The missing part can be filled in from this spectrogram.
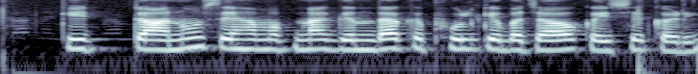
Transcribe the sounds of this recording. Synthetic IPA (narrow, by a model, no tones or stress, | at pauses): kiʈaːnõseɦɐmɐpnaɡɪ̃nd̪akepʰuːlkebət͡ʃaːokɐɪsekəɽĩ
